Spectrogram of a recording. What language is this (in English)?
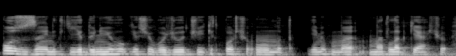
Kashmiri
